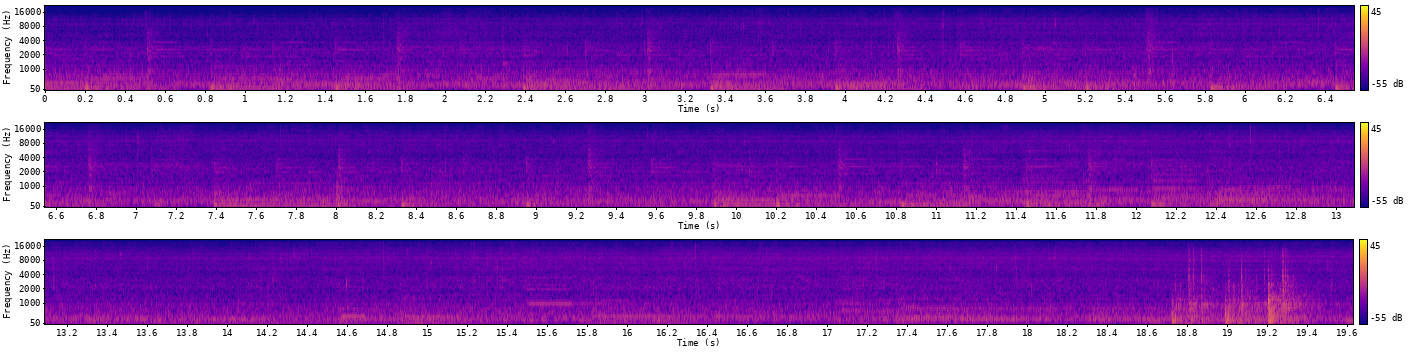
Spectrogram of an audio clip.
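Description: Garlic fries gently in a pan, giving a quiet, continuous sizzle with fine crackling that runs for almost twenty seconds.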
